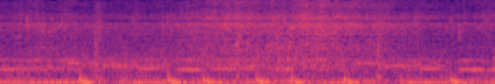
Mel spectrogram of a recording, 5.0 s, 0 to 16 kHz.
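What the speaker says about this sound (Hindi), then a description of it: "तकरीबन 4 गिलास के जितना इसमें मैंने पानी डाल दिया है" Water pours into a pot of spiced lentils cooking for daal chawal, a steady close hiss and splash running throughout with faint repeated clinks underneath.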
